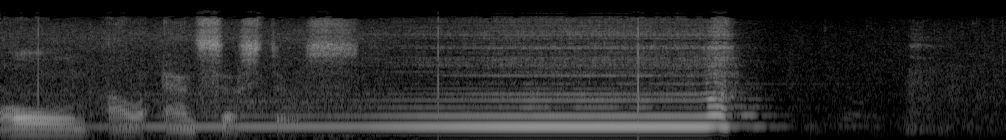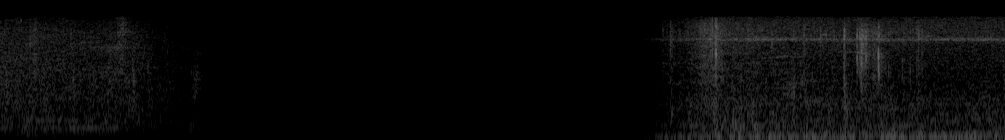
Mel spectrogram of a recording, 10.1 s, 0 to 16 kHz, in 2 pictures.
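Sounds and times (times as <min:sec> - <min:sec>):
conch shell trumpet note: 0:00.0 - 0:04.0.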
